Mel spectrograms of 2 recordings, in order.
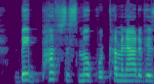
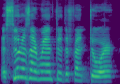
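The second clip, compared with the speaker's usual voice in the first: ordinary delivery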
